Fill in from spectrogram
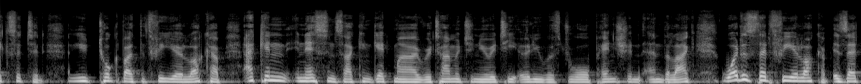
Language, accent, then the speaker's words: English; South Africa; As a South African taxpayer at this point in time, I have offshore limits.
